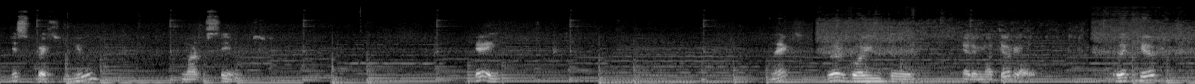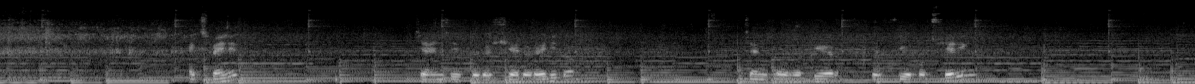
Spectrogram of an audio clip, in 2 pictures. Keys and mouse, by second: 0.6 u, 5.9 `, 7.8 `, 8.1 `, 13.2-15.4 drag, 16.6-18.4 drag.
